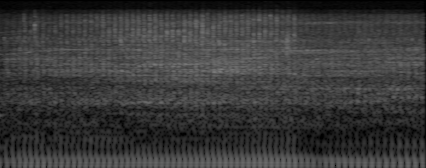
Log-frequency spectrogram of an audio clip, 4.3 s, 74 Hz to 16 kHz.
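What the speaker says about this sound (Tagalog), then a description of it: "Ubuhayin ko po yung makina. Papakinig ko lang po sa inyo yung tunog niya." A Honda Click 125i scooter engine idles nearby with a steady, smooth low pulsing throb that holds evenly throughout, with no talking.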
